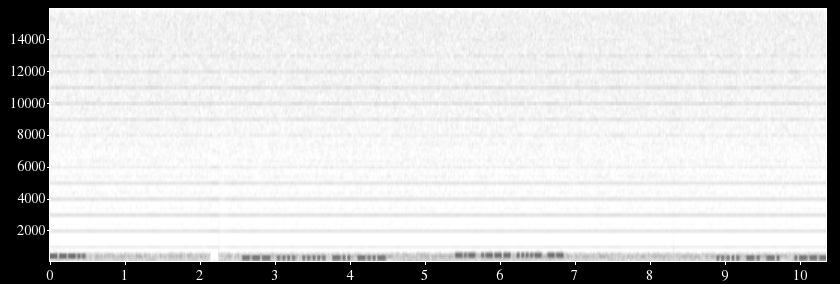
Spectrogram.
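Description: Fast Morse code (CW) at around 38 words per minute from SkookumLogger's practice-mode simulator, in four short runs that alternate between a higher and a lower pitch, over a steady low hiss of simulated receiver noise.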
